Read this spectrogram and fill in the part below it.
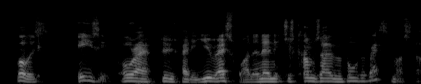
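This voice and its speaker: Very fast speech from a man with a British accent, fairly high in pitch, bright and sharp in tone, with fairly even intonation. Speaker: podcast host. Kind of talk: interview.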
